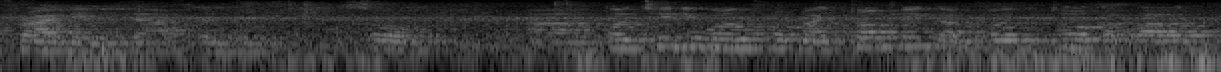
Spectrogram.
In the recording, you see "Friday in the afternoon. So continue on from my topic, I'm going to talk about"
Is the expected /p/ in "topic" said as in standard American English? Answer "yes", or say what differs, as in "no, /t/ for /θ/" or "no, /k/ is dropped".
yes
